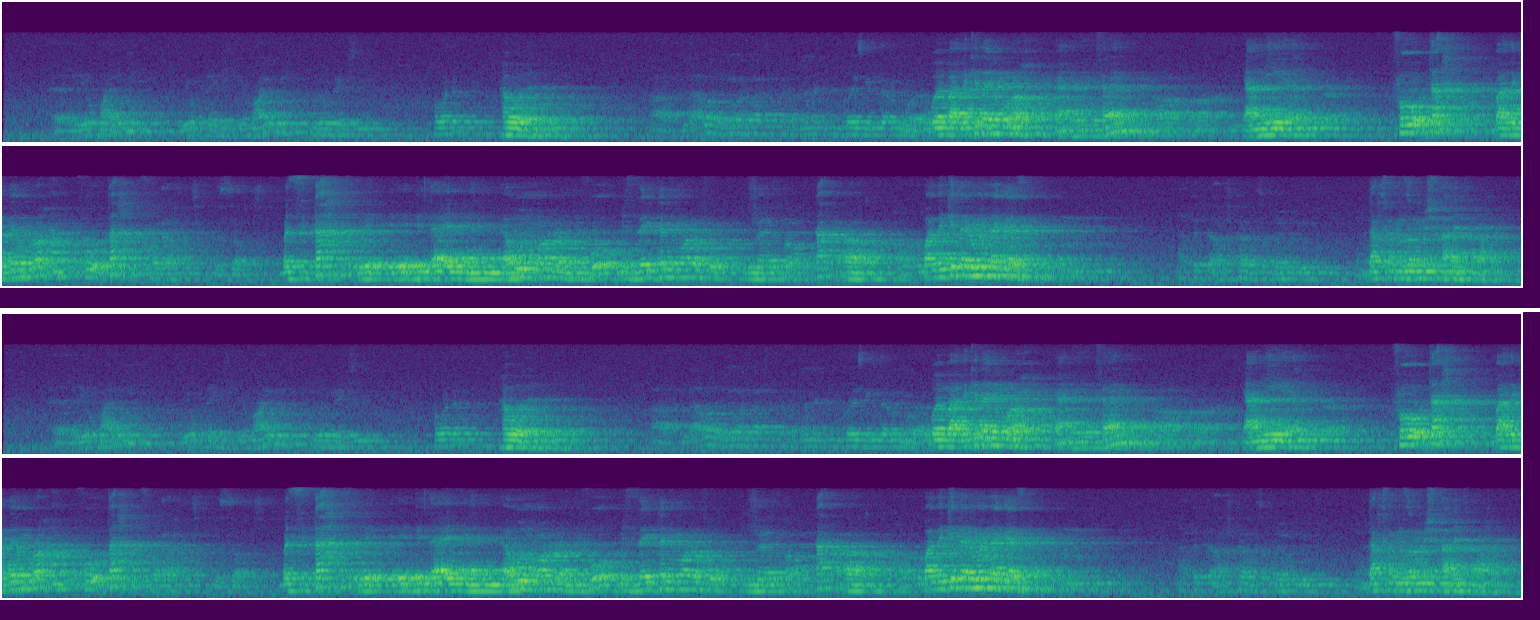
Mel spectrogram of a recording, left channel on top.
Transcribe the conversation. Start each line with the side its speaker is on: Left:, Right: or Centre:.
Left: آه، يوم علوي ويوم رجل يوم علوي ويوم رجل هو ده
Right: هو ده
Left: اه الابر واللور ده على فكره برنامج كويس جدا و
Right: وبعد كده يوم راحة يعني فاهم
Left: ايوه اه اه ال-
Right: يعني
Left: النظام ده على فكره
Right: فوق
Left: يعني
Right: تحت بعد كده يوم راحة فوق تحت
Left: فوق تحت بالظبط
Right: بس التحت
Left: فاهم
Right: ب- بالأقل يعني الأول مرة اللي فوق مش زي تاني مرة فوق والتحت
Left: فاهم طبعا
Right: اه
Left: فاهم طبعا اه
Right: وبعد
Left: اه
Right: كده
Left: فاهم
Right: يومين أجازة
Left: <clears throat> على فكره على فكره النظام ده جميل جدا يعني
Right: ده
Left: النظام
Right: أحسن نظام
Left: ده
Right: مشيت عليه بصراحة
